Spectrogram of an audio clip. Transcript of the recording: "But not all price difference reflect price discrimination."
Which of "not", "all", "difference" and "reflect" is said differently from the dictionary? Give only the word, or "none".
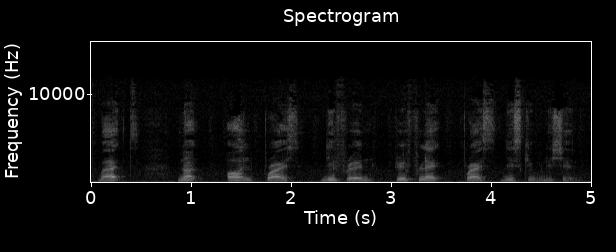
difference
